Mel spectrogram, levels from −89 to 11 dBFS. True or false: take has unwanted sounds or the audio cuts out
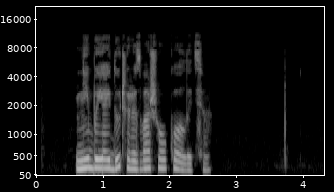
false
